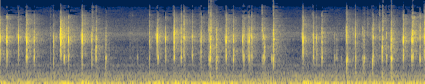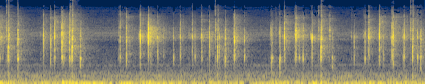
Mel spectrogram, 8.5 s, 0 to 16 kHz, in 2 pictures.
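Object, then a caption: Plastic mechanical keyboard. A custom $250 60% mechanical keyboard with Gateron Milky Yellow switches and red and white plastic keycaps, resting on an anime desk mat, is typed on with the bare fingertips of both hands. Bursts of fast, bright, crisp clacks come with brief pauses between them. Each keystroke is short and dry, with almost no ring.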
